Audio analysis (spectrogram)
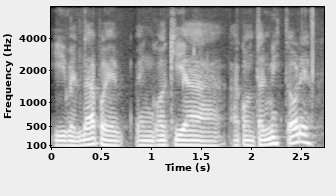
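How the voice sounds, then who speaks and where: A young Puerto Rican man with a Puerto Rican accent, telling his story as a podcast guest in a halting way full of fillers. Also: fairly low pitch, a little mellow. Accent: Puerto Rican Spanish. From Puerto Rico. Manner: halting, many fillers and tag questions. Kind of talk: casual interview talk.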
